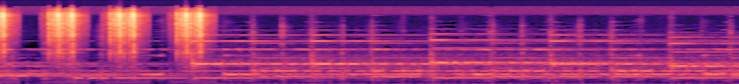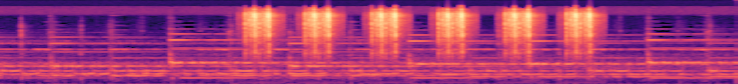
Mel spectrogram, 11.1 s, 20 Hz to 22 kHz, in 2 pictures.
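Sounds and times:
camera shutter firing: 0.0 - 1.6, 7.4 - 10.0
background music: 0.0 - 11.0.

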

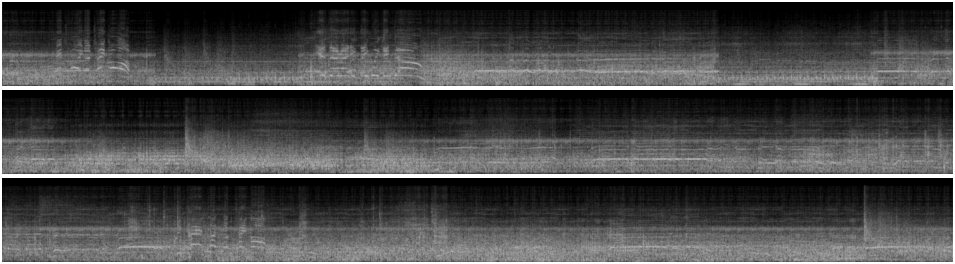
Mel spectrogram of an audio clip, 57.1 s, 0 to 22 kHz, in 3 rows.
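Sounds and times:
craft taking off rumbling: 0.0 - 57.0.

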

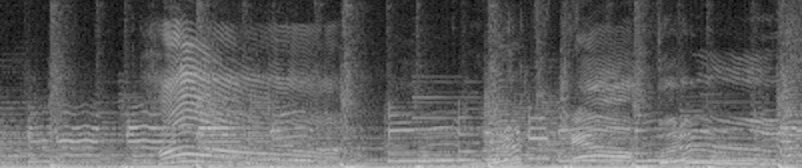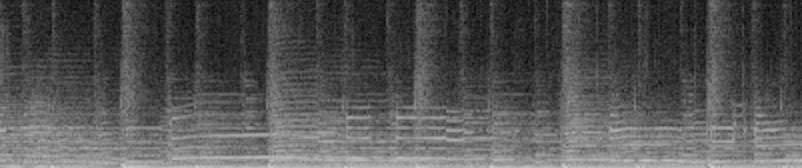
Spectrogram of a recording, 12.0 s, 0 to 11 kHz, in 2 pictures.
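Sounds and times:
western swing band playing: 0.0 - 12.0.

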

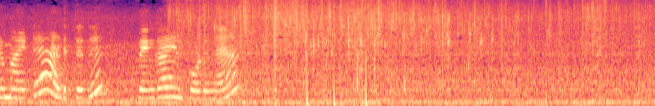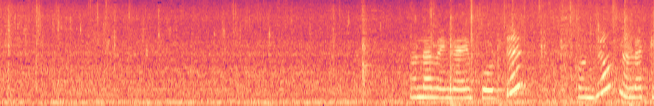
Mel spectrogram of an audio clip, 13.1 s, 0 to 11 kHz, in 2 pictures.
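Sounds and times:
onions sizzling in hot oil: 1.7 - 13.0.

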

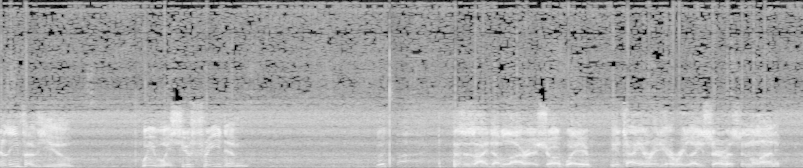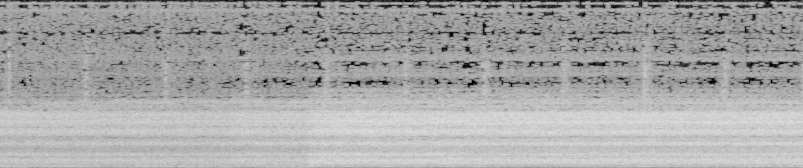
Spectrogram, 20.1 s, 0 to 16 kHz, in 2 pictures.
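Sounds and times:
shortwave radio static: 0.0 - 20.0.

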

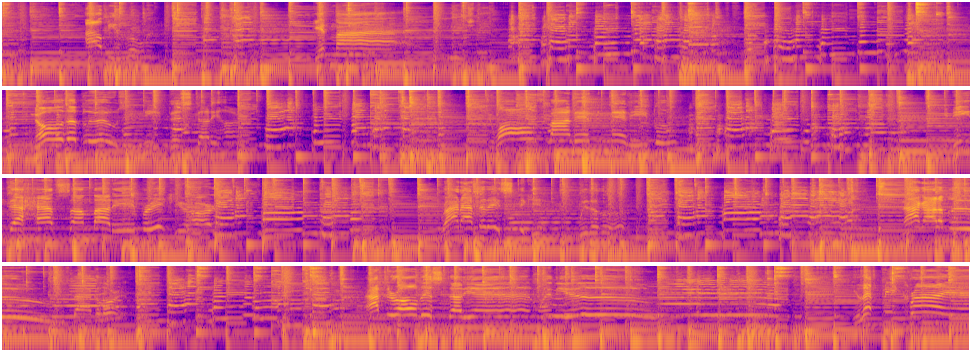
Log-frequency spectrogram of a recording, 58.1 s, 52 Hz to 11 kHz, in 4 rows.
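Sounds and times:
acoustic guitar strummed: 0.0 - 58.0
harmonica wailing: 0.0 - 58.0.

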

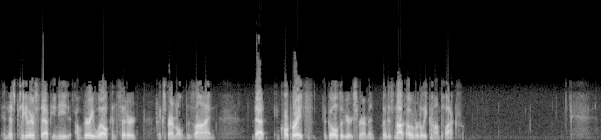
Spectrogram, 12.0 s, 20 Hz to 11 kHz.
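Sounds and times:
man's faint in-breath: 4.4 - 4.9, 11.4 - 12.0.

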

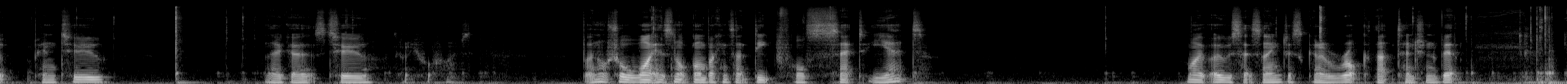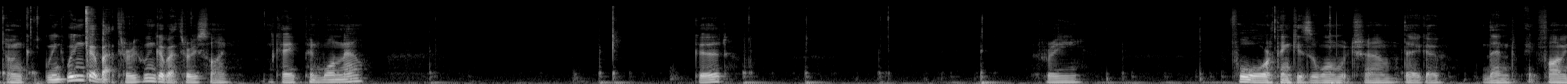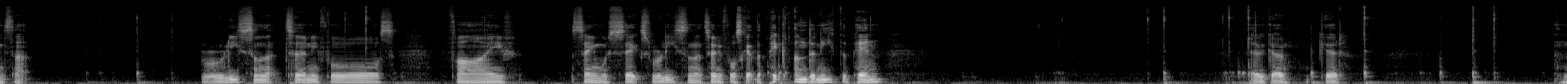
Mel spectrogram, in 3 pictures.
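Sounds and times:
lock pick clicks: 14.0 - 16.7.

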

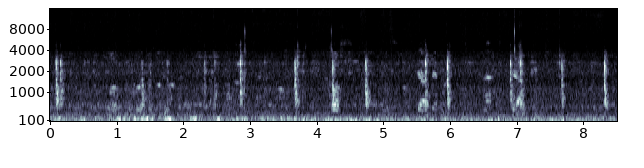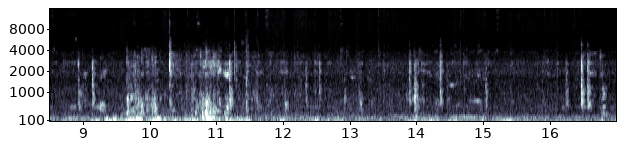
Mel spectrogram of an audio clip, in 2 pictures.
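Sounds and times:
low traffic rumble: 0.0 - 17.0
muffled voices: 0.0 - 17.0.

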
